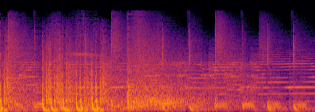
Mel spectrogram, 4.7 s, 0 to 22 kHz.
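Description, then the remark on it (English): A rapid series of firework rocket bursts booms and crackles high in the air, loud, with sharp bangs every half second or so over a continuous sizzling rumble. “First rocket bursts high in the air, spelling out a warning that no one under 18 should look at the next rocket, which explodes into a close-up of throbbing genitalia.”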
